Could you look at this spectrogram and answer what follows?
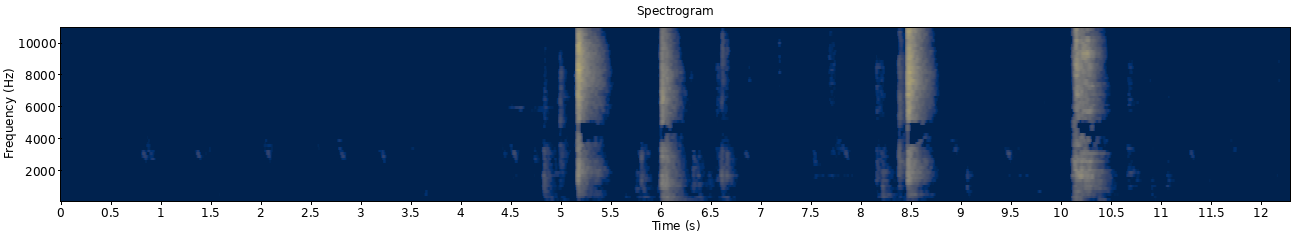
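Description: Adhesive tape pulled off a roll in four short, loud rips, from about five seconds in, as leather wraps around a steel nail are taped up.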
